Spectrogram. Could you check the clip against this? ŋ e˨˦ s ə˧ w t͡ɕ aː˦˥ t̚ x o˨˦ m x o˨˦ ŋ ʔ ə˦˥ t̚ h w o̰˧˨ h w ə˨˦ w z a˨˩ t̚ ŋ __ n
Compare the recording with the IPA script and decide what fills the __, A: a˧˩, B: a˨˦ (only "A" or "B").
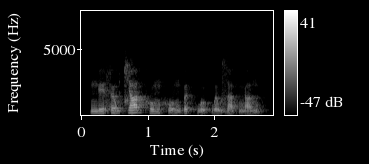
B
